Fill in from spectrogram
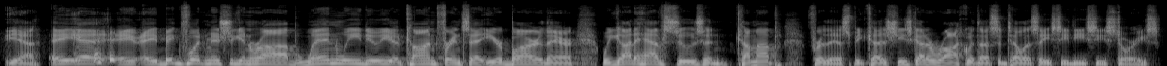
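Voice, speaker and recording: Clear-voiced male talk radio host, dry sound. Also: a little high, normal speed, few pauses, fairly bright tone, no echo. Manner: effusive, emphatic, repeats phrases. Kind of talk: casual late-night talk radio hosting.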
